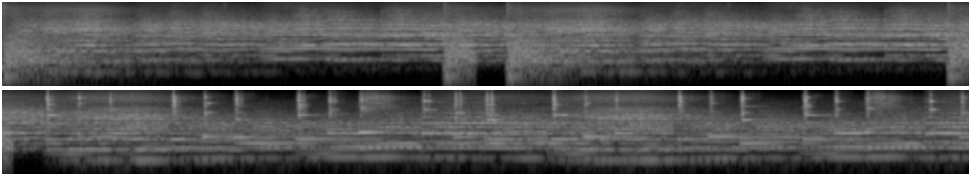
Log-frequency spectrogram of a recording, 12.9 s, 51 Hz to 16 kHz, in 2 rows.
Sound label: 143 BPM C# Min, Hip Hop Melodies Orchestral; Rome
